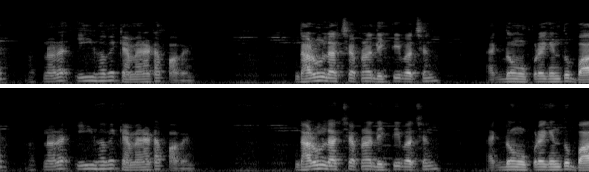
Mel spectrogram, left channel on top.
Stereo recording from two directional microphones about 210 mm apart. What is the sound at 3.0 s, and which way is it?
Speech, 20° right (ahead or behind).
